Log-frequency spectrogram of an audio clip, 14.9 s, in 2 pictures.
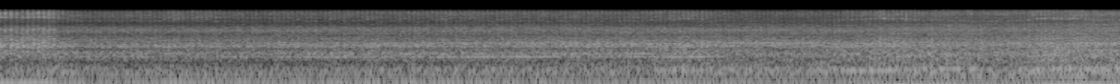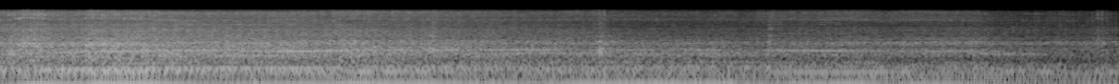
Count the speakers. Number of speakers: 0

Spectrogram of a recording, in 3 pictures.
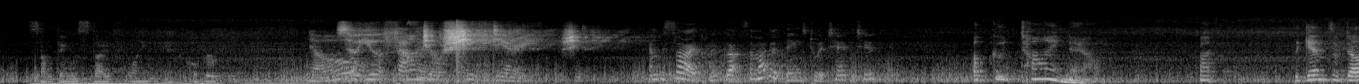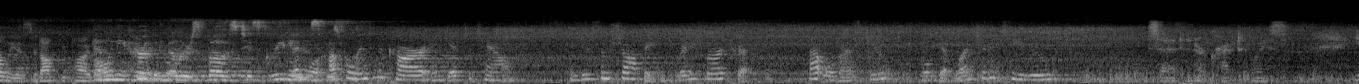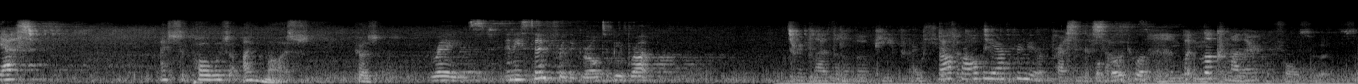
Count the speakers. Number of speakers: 7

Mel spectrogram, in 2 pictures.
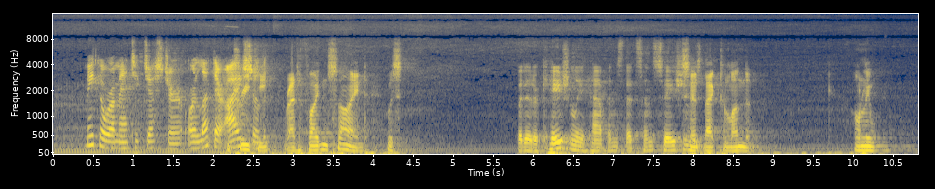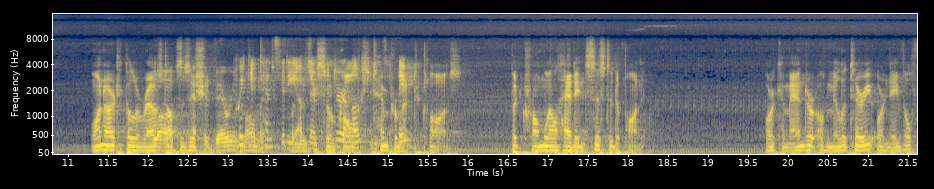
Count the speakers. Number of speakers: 3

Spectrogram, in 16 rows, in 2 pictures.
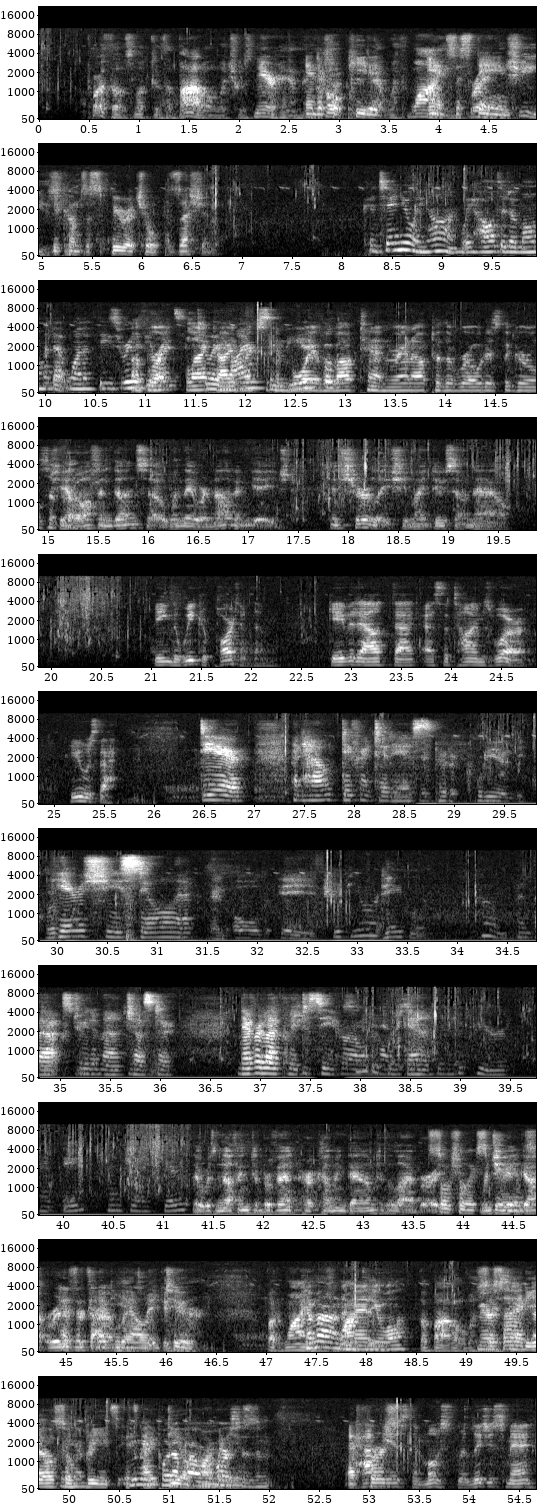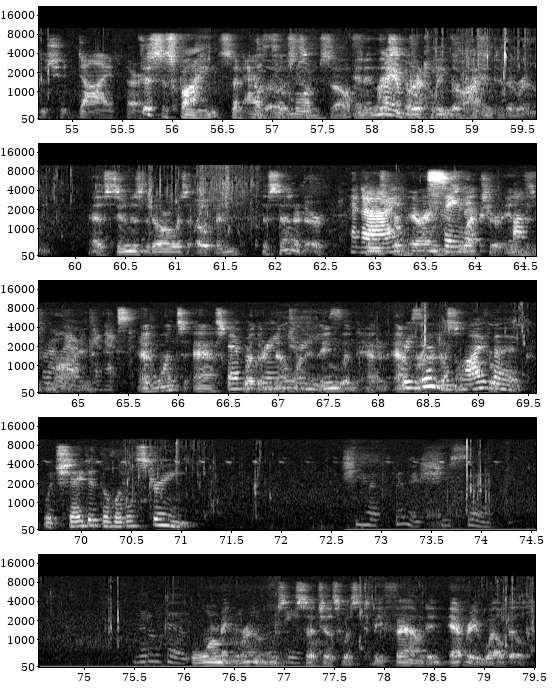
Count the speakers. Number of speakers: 9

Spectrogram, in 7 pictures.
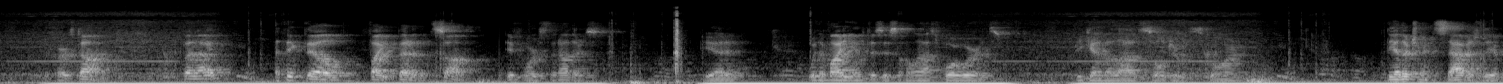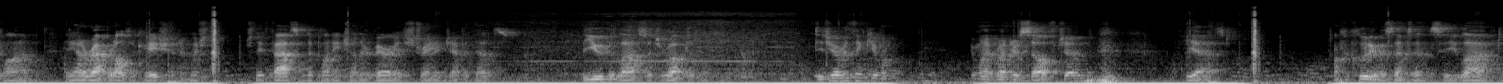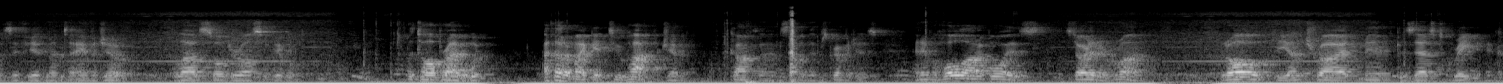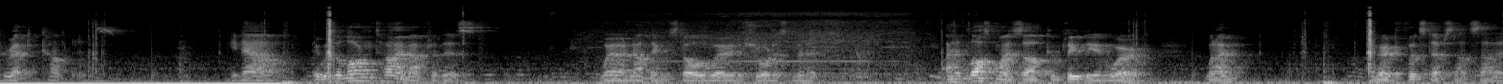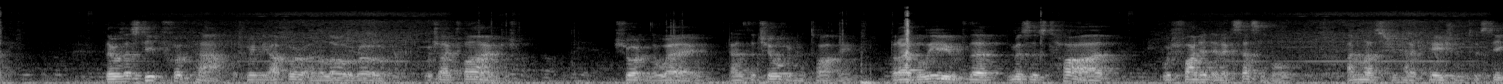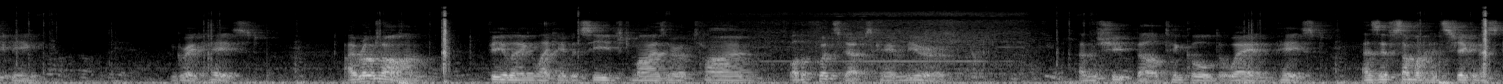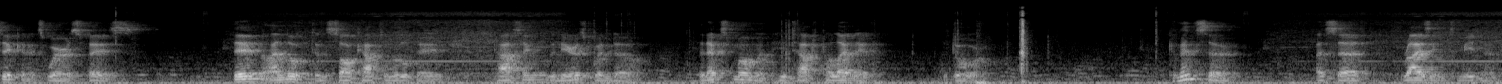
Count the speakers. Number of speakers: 1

